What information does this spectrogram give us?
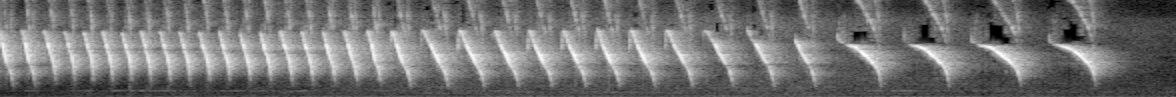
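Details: Russian canary singing a training song: a fast series of bright descending chirps, about four per second, slowing into wider downward sweeps near the end.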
